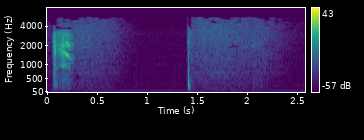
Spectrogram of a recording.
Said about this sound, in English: Oh, excuse me, folks, I had to cough there.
